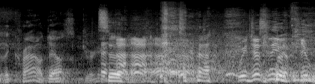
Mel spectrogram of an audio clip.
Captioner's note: laughing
